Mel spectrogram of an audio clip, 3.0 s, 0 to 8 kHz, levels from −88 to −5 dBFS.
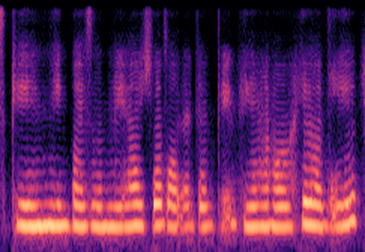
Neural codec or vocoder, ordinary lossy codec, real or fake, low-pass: codec, 16 kHz, 0.5 kbps, FreqCodec, smaller model; none; fake; 7.2 kHz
